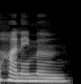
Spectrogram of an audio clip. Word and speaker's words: honeymoon: the stress on the honeymoon there are three syllables in honeymoon with the stress on the first syllable Moon this content word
